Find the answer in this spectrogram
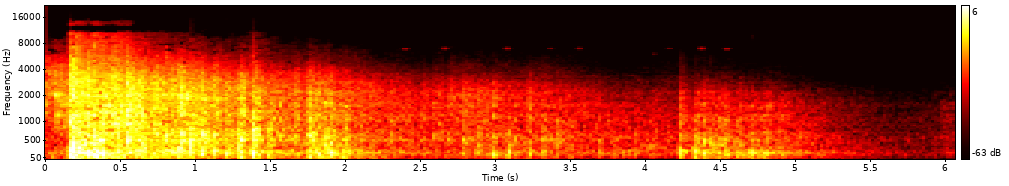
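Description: Thunderclap: a sudden loud crack with crackling that rumbles on and slowly fades, a second weaker rumble swelling about four seconds in before dying away near the end.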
